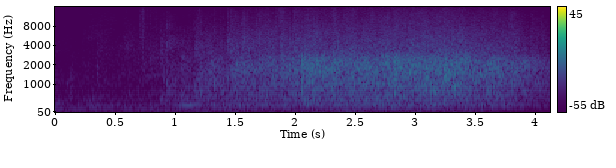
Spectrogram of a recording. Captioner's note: audience applause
